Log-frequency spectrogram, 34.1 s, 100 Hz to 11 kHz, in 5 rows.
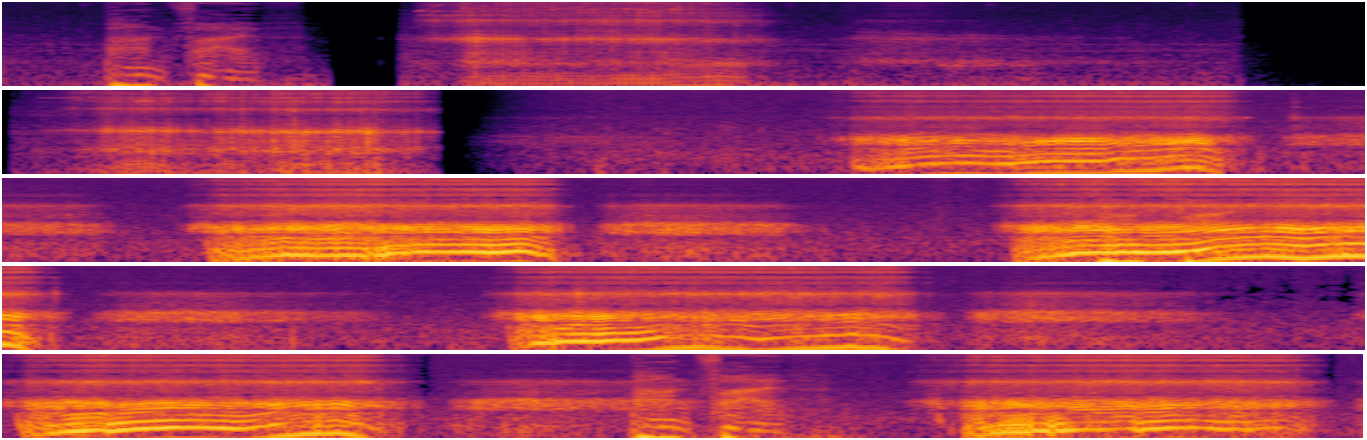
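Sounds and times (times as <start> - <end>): person snoring: 2.0 - 5.4, 6.9 - 9.0, 11.0 - 17.7, 18.6 - 22.3, 22.9 - 26.6, 27.2 - 34.0.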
